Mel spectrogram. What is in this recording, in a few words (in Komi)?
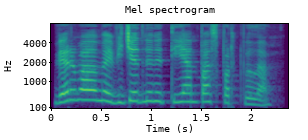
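верма-ӧ ме видзӧдлыны Тіян паспорт вылӧ, Komi, female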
